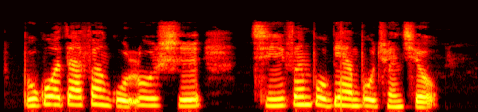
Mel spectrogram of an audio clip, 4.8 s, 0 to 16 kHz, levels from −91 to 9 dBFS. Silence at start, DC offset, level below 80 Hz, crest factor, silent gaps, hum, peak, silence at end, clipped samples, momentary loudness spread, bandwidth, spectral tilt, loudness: 0.25 s; under 0.1%; -58 dBFS; 14 dB; none; none; -2 dBFS; 0.45 s; under 0.1%; 6 LU; 7.8 kHz; -5.5 dB/octave; -15 LUFS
